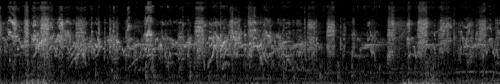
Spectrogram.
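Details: Budgerigars at play fill the air with fast, uneven chirping and warbled chatter, notes tumbling over one another at roughly three per second.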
